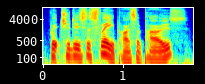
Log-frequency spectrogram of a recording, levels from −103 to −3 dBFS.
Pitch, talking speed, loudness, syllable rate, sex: 105 Hz, 160 wpm, -18 LUFS, 5.5 syllables/s, male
